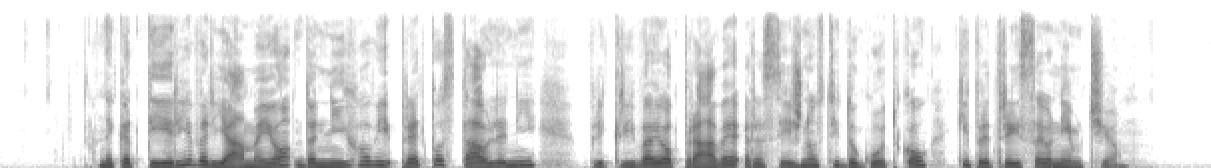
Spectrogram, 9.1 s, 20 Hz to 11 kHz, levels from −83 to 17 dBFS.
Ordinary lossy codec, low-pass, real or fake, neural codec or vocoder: none; 9.9 kHz; fake; vocoder, 48 kHz, 128 mel bands, Vocos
